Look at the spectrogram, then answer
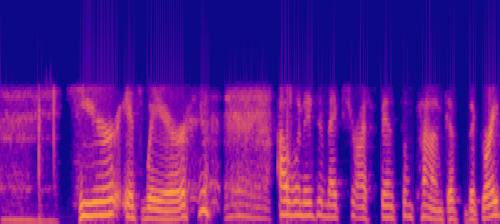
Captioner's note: chuckles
